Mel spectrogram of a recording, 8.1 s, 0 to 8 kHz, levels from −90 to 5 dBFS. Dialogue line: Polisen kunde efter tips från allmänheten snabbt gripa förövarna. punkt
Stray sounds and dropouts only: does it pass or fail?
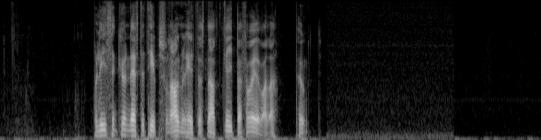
pass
